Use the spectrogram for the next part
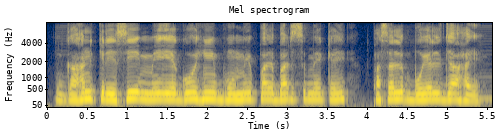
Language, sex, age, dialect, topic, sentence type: Magahi, male, 18-24, Southern, agriculture, statement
